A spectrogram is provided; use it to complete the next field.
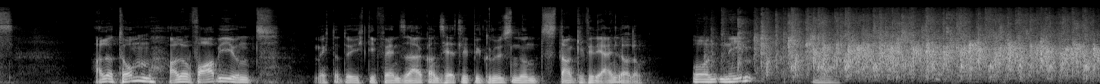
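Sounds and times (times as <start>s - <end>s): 
speech: 1.0s - 8.3s
audience applause: 7.1s - 10.9s.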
